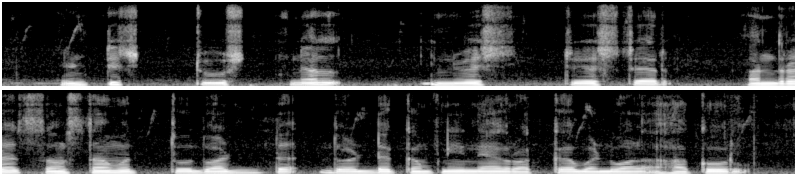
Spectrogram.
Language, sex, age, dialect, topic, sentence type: Kannada, male, 18-24, Northeastern, banking, statement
